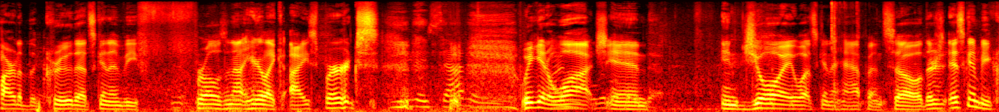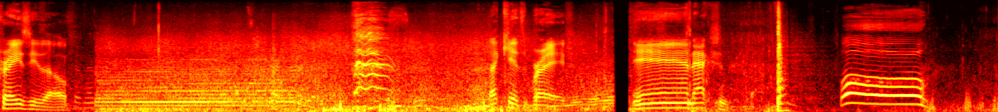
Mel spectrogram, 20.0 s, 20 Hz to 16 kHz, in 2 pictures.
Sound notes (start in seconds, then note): 4.4 laughs; 10.8 jet ski humming; 14.0 laughs; 17.7 potato gun thuds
